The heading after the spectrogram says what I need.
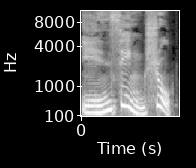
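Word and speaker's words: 银杏树: 은행나무는 은행이라는 글자를 한짝 그대로 살려서 중국식으로 발음하면 인 인 인 인 그다음에 나무는 나무 숫자를 쓰거든요. 그래서 쇼 쇼 쇼 그래서 은행 나무는 인싱쇼 그러면 우리 아까 배웠던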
